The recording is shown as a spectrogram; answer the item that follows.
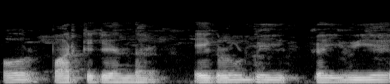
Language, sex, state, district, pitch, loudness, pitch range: Hindi, male, Uttar Pradesh, Lalitpur, 105 Hz, -16 LUFS, 100-105 Hz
